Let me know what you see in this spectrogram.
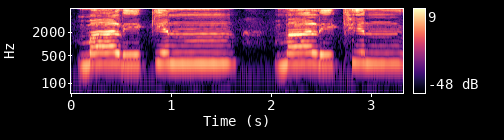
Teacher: pada Nun tajibul gunah wajib ditahan dan dengung dua harakat Ya ditahan dua harakat ya didengungkan dua harakat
